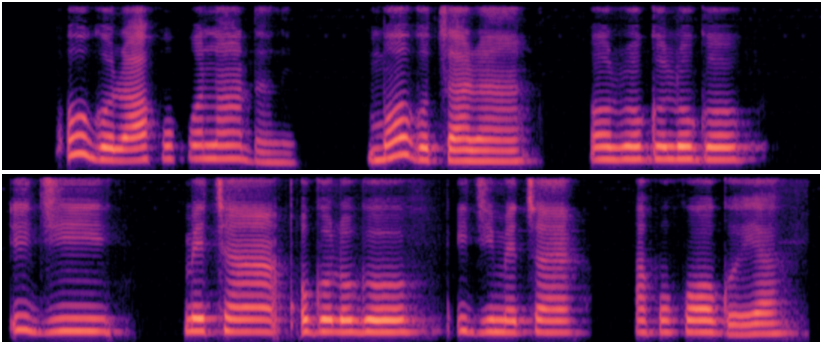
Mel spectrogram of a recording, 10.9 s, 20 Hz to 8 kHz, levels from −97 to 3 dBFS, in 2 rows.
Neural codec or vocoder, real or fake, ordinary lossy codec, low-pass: codec, 16 kHz, 0.9 kbps, LongCat-Audio-Codec; fake; MP3, 64 kbps; 7.2 kHz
